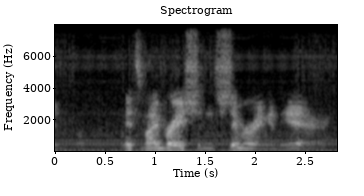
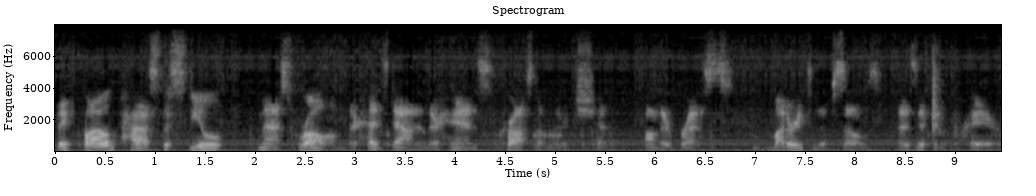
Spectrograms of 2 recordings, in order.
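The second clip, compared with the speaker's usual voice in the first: plain reading voice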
